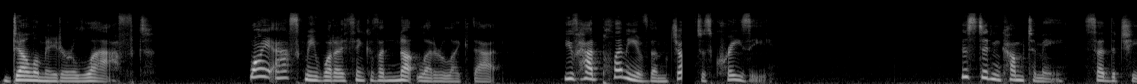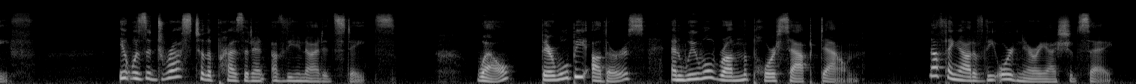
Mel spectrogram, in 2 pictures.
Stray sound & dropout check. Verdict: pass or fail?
fail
